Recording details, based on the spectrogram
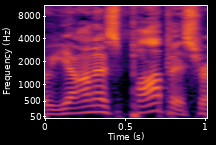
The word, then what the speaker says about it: Yannis Pappas: So Yannis Pappas, right? – Yeah.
